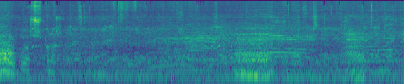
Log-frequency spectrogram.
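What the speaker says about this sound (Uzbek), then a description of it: "Yana bitta rossiyskiy sigirimiz." A Russian-breed cow moos at a busy livestock market in Yozyavon, a low drawn-out call rising over steady crowd chatter as people talk nearby.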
